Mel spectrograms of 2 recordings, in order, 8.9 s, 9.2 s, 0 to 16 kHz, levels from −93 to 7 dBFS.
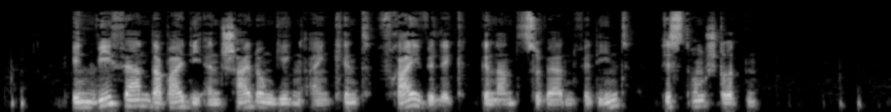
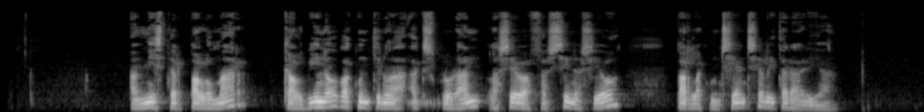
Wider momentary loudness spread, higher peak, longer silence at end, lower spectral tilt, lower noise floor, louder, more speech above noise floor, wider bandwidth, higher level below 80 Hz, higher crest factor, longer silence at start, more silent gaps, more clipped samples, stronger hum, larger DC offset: about the same, 12 LU vs 11 LU; about the same, -6 dBFS vs -6 dBFS; first, 1.35 s vs 0.95 s; second, -3 dB/octave vs -5.5 dB/octave; first, -85 dBFS vs -76 dBFS; about the same, -24 LUFS vs -25 LUFS; first, 62 dB vs 51 dB; about the same, 11.5 kHz vs 11.5 kHz; second, -70 dBFS vs -58 dBFS; about the same, 18 dB vs 20 dB; second, 0.1 s vs 1.3 s; neither; neither; neither; neither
